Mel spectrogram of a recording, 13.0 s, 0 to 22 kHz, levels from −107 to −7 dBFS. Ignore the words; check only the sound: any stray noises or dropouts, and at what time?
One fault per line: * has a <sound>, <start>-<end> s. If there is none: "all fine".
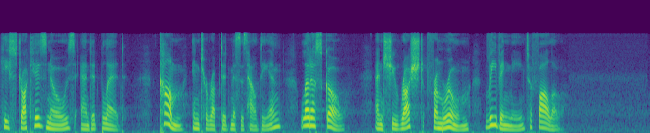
all fine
